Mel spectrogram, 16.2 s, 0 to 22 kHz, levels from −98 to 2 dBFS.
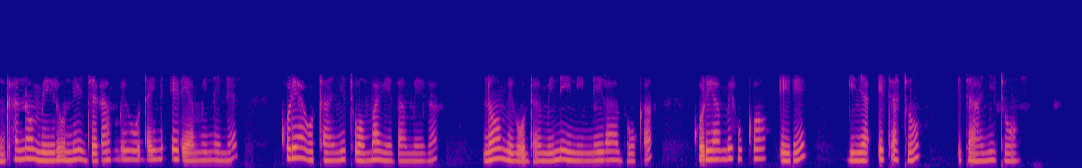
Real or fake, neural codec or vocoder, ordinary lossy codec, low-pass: real; none; none; 3.6 kHz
